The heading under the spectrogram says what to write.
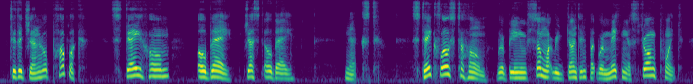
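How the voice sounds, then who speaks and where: On a very clean, dry recording with a silent background and no echo, a man with a high pitch and lively intonation speaks very slowly, with long, frequent pauses. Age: 70s. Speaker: outdoors vlogger. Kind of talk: casual vlog with sarcastic commentary. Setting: outdoors in a state park.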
